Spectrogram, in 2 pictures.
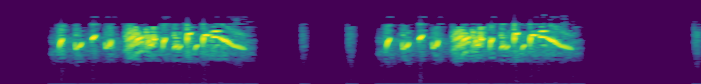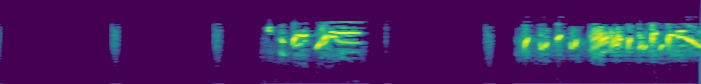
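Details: Wild goldfinch delivering a clean song for young birds to learn: four twittering phrases of about one to two seconds each, full of rapid chirps and slurred notes, repeated roughly every two and a half seconds, quiet surroundings.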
